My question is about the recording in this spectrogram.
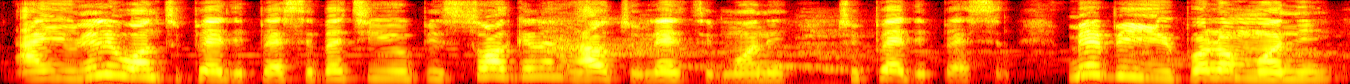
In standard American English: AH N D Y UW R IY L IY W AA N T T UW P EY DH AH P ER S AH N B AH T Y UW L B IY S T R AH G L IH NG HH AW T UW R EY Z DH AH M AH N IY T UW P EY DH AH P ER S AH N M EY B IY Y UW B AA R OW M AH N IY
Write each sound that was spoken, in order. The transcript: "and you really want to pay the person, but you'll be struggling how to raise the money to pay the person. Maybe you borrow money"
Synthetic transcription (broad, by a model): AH N Y UW R IY L IY W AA N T T UW P EY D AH P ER S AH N B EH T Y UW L B IY S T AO G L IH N HH AW T UW L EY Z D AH M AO N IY T UW P EY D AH P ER S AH N M EY B IY Y UW B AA L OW M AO N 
